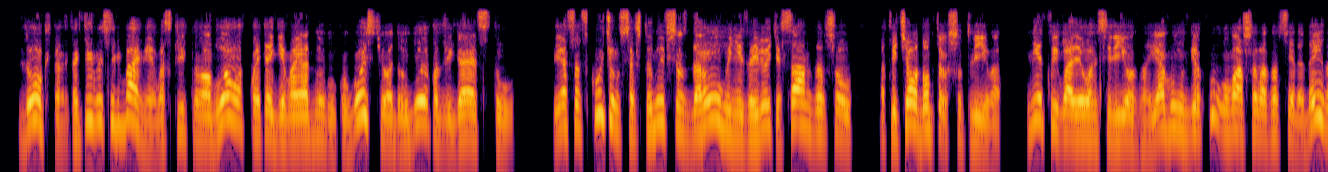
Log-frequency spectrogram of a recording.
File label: Mic noise; Запись с микрофона гарнитуры; huawei freebuds 7i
